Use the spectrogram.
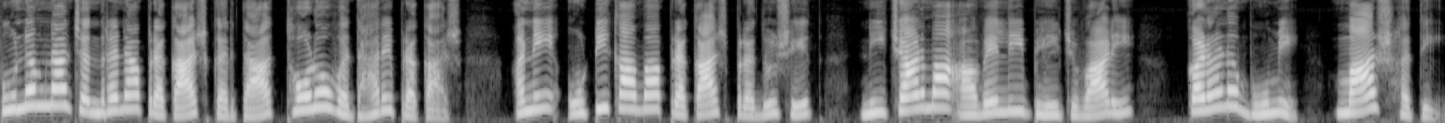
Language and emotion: Gujarati, neutral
